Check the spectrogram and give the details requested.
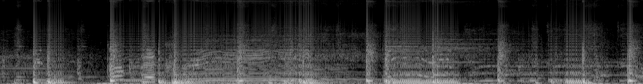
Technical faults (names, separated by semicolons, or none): interleaved audio read as planar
